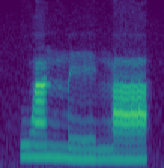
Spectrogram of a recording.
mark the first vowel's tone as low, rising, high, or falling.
high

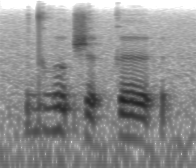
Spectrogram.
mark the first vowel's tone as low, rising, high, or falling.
falling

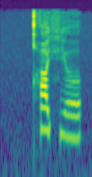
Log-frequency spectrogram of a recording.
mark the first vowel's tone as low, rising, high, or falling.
high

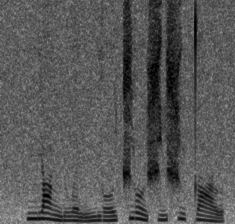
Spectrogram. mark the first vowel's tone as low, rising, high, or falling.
falling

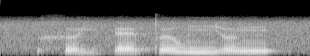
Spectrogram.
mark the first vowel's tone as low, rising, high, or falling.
low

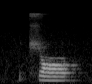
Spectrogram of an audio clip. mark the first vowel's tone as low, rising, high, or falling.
low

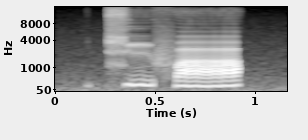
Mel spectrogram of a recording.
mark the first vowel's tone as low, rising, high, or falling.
falling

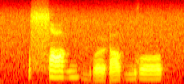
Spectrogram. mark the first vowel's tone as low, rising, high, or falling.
high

